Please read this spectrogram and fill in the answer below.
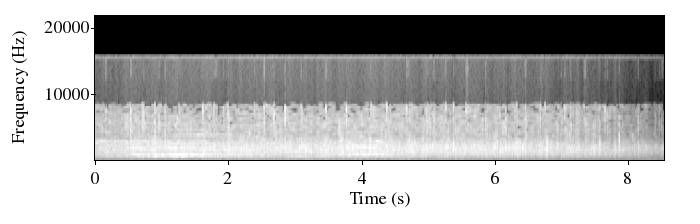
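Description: Large audience applauding, swelling over the first second, holding steady and slowly easing off near the end.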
